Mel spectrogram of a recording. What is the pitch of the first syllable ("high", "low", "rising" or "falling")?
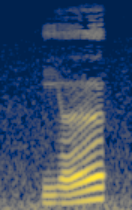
rising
